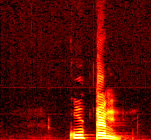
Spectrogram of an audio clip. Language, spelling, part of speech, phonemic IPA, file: Tamil, கூட்டல், noun / verb, /kuːʈːɐl/, Ta-கூட்டல்.ogg
- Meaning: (noun) 1. addition 2. uniting, joining 3. seeking the alliance of powerful kings; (verb) A gerund of கூட்டு (kūṭṭu)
